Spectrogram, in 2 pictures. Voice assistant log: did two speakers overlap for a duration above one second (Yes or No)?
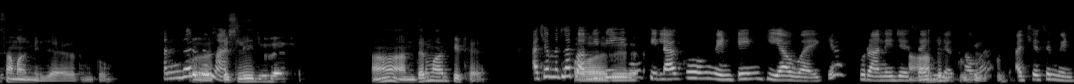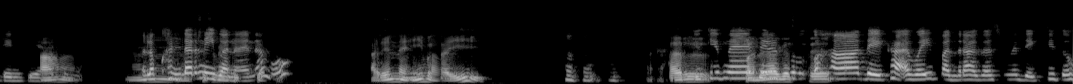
Yes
